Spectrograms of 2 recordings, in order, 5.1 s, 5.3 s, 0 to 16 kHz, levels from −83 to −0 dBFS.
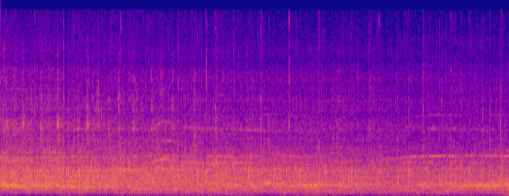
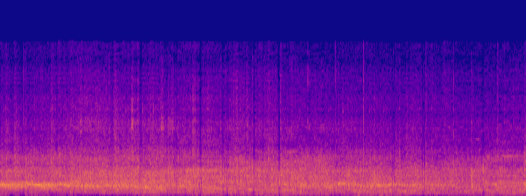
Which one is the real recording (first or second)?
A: first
